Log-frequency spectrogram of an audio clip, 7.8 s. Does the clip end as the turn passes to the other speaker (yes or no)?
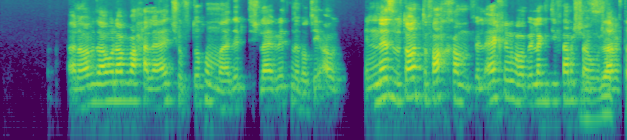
yes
